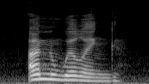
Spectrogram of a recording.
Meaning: Not willing; reluctant
- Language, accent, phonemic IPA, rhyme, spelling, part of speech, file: English, US, /ʌnˈwɪlɪŋ/, -ɪlɪŋ, unwilling, adjective, En-us-unwilling.ogg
